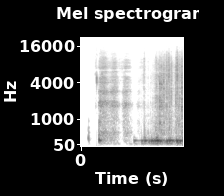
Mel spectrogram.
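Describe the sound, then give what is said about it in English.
Tarot cards being shuffled: a quick papery flick, then a sustained, fluttering rustle of cards riffling together for about a second, fairly loud, with no voices. “We'll give them one more good shuffle.”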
